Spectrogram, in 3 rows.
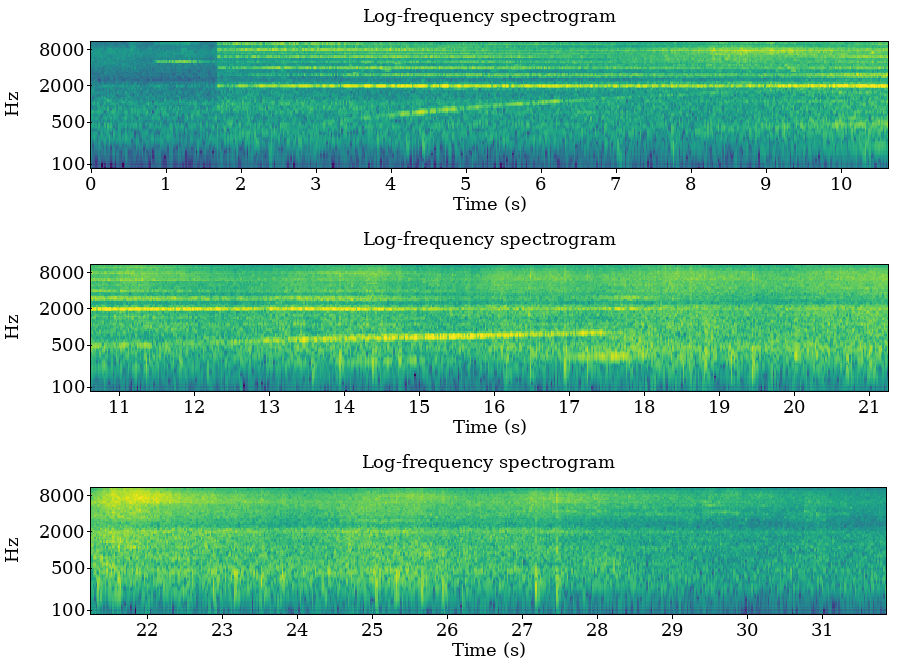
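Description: Southeastern Class 376 Electrostar electric train pulling away from the platform: its traction motors whine, rising steadily in pitch as it accelerates, over a steady high tone. Later comes a rhythmic clatter of the wheels over the rail joints as the coaches roll past.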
